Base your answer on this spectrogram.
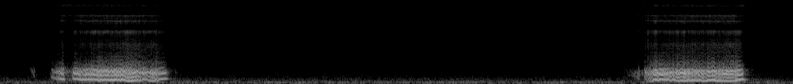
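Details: Two loud, long, rough snores about six seconds apart with quiet breathing between, from a sleeping dog; snoring.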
